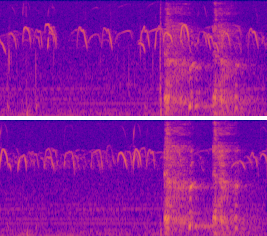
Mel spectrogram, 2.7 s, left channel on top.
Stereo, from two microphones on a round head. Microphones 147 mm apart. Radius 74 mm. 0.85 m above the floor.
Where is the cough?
40° right (ahead or behind), 3 m.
